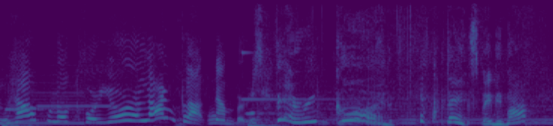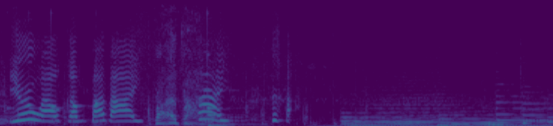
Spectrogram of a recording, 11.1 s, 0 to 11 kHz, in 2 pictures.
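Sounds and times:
children's music: 0:00.0 - 0:08.1.

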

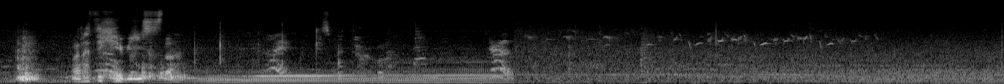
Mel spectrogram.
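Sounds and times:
outdoor background hiss: 0:00.0 - 0:10.0
small birds chirping: 0:00.6 - 0:09.6.

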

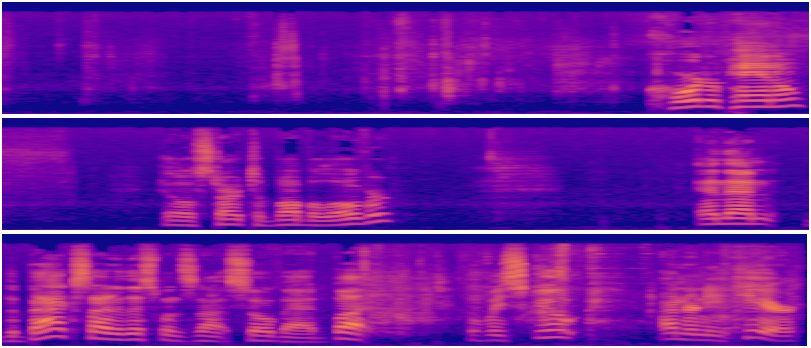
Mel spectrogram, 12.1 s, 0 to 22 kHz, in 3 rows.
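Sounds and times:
footsteps crunching on gravel: 0:00.0 - 0:04.0, 0:09.6 - 0:12.0.

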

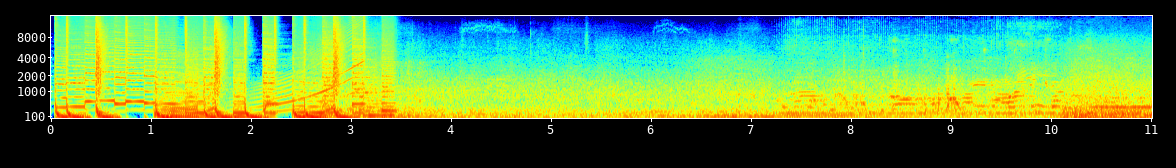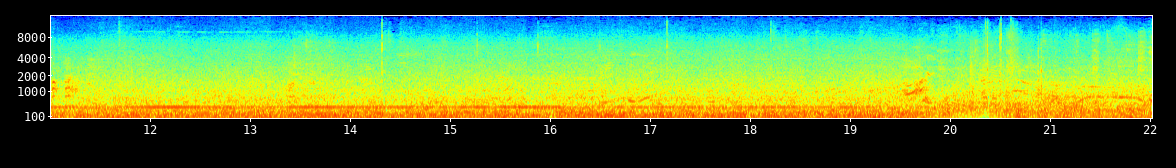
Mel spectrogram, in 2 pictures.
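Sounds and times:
low rumble of vehicles: 0:02.6 - 0:22.0
steady low hum: 0:07.0 - 0:19.6
faint voices: 0:07.0 - 0:22.0.

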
